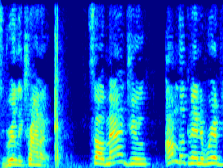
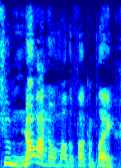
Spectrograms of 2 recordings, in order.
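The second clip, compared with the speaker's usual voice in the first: usual speaking voice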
